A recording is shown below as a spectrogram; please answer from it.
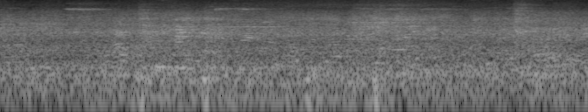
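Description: Indian Railways passenger coaches rolling past along the platform: a steady, even rumble of steel wheels on the rails.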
